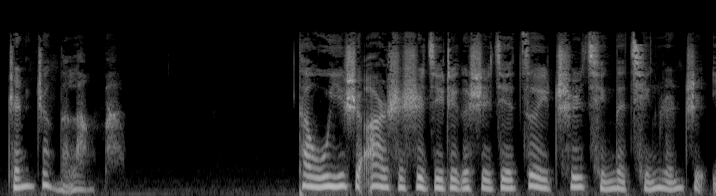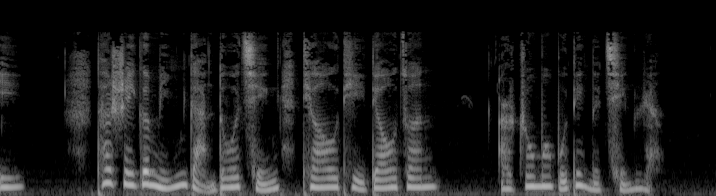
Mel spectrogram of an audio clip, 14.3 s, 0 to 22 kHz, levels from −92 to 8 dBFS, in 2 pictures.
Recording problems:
none

